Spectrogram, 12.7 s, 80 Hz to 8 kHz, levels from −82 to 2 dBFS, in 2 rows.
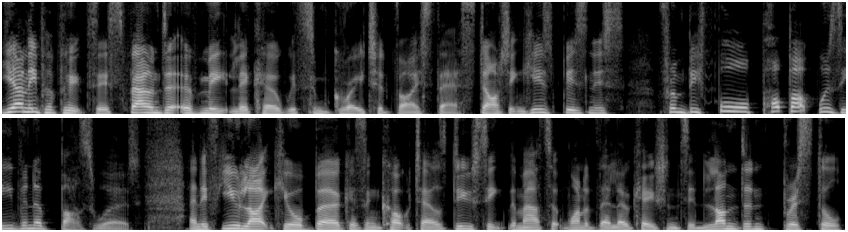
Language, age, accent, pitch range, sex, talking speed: English, 40-59, British, 140-185 Hz, female, 195 wpm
